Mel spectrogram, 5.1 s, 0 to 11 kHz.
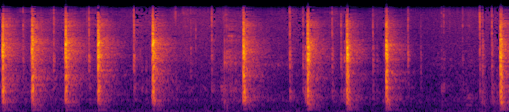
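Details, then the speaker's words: Zenith Trans-Oceanic R7000-2 shortwave radio, powered off, band selector switch turned: crisp even mechanical clicks about two a second, each detent firm and clean; normal switch operation. "I'm going to be completely quiet the radio is off so all you're hearing is the sound of the selector switch so"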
